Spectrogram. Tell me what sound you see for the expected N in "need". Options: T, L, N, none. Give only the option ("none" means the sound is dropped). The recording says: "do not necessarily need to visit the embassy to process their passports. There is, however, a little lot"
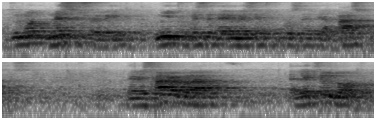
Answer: N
